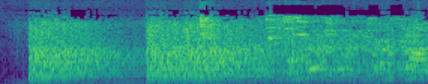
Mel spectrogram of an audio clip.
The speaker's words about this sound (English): Everything was going fine. I'd made the barkeep hand over the cash. Then I threw some shots at the lamps to cover my getaway.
